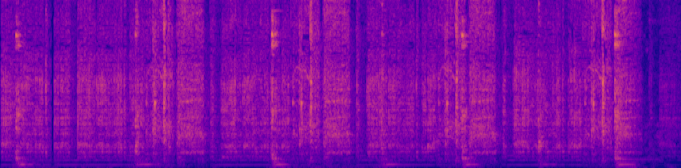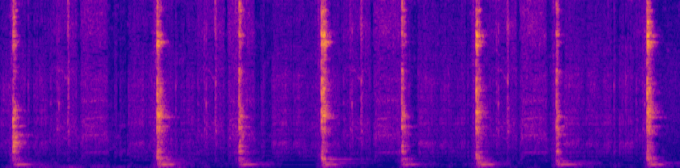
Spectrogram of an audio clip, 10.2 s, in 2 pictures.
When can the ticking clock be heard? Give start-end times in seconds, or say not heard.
0.1-1.3, 2.0-10.1.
